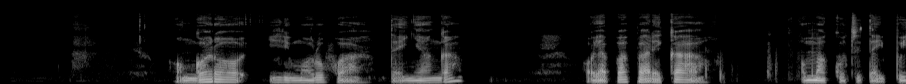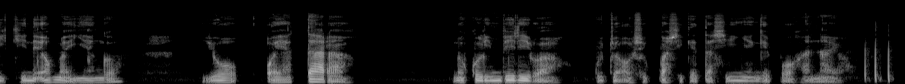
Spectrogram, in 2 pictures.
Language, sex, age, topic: Oshiwambo, male, 25-35, agriculture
